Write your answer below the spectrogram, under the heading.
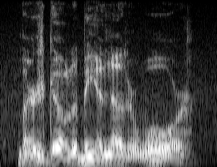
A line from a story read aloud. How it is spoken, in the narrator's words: Jack grumbled darkly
